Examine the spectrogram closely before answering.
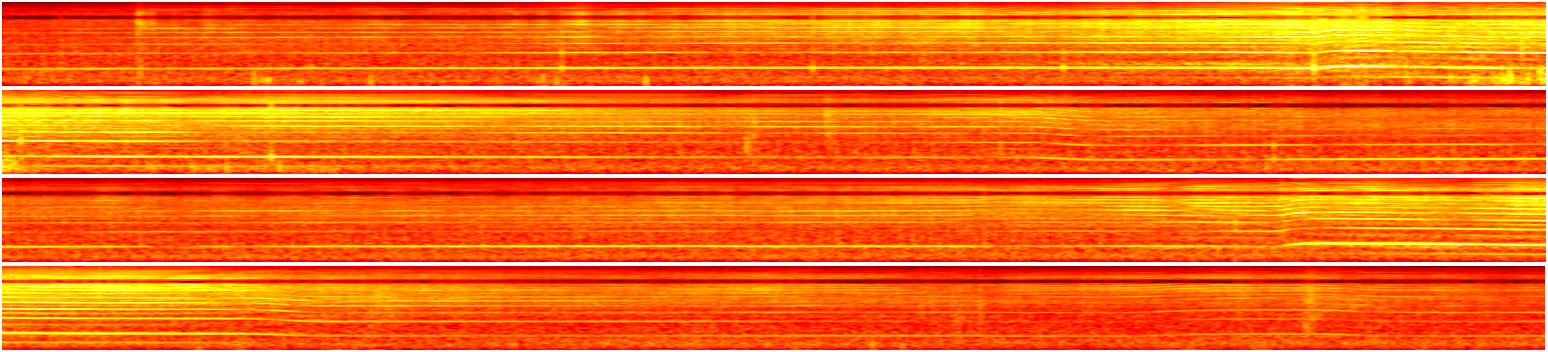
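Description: Motor of a homemade radio-controlled model jet whining steadily in flight. It grows louder twice, about five seconds in and again around seventeen seconds, as it passes close, with the pitch jumping up and then falling back each time.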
